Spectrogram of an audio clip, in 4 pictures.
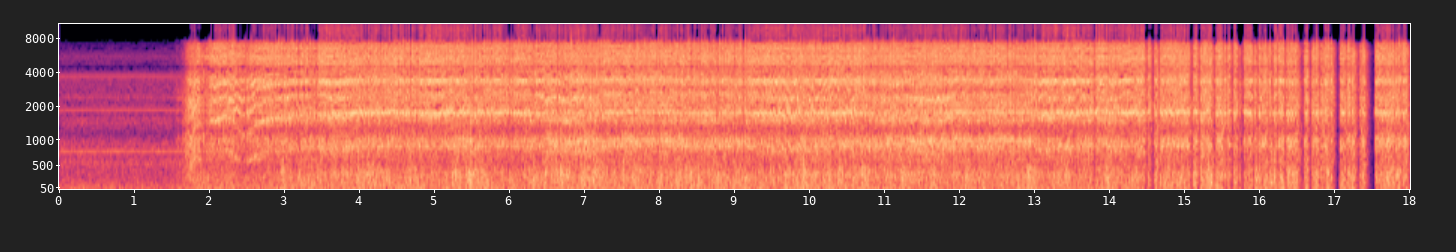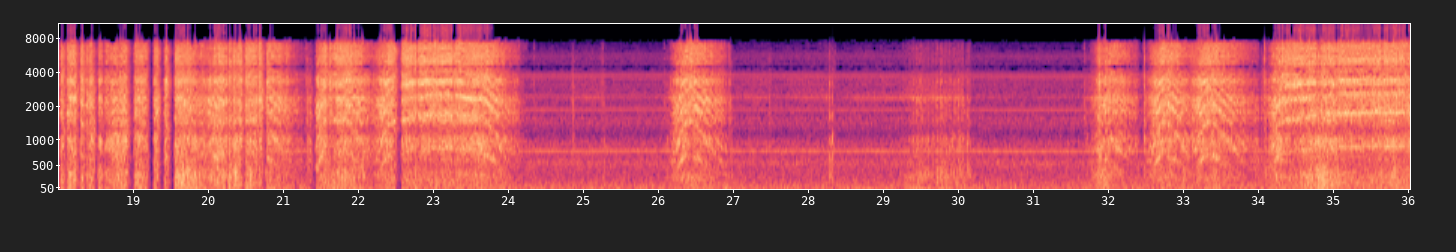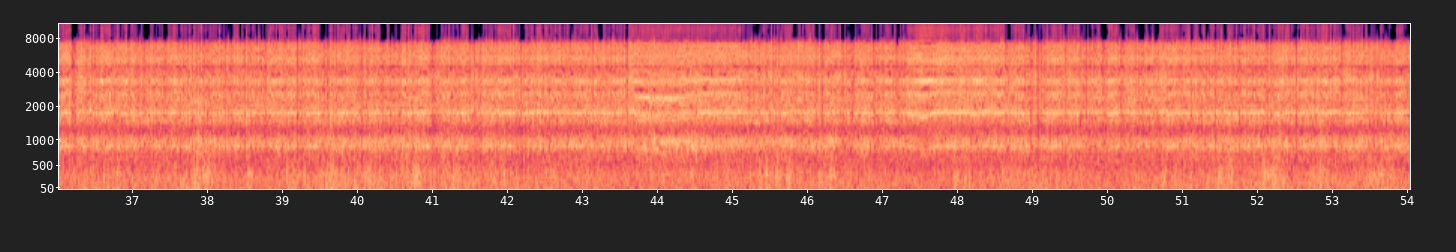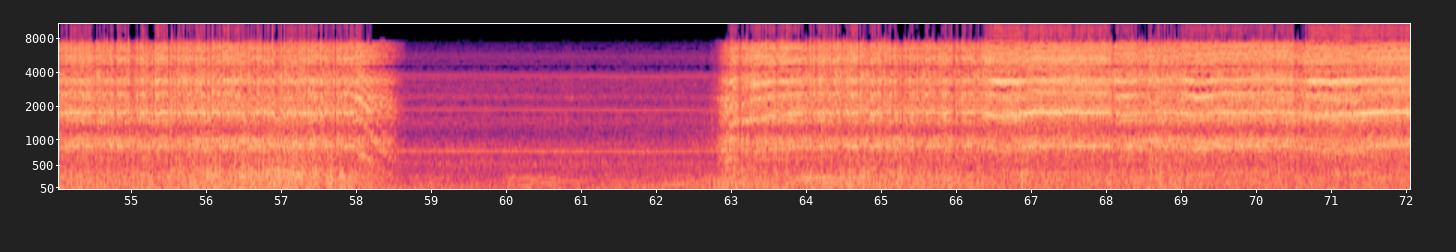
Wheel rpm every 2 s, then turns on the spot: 40, 200, 230, 230, 230, 220, 220, 230, 200, 120, 90, 90, 40, 10, 10, 30, 80, 220, 230, 230, 230, 230, 230, 230, 230, 230, 230, 230, 160, 0, 0, 160, 230, 230, 230, 220.
28-30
